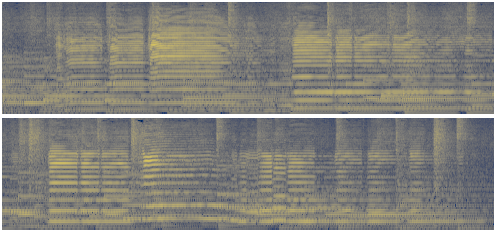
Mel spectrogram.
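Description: Jazz background music: a saxophone lead over a bass line that steps to a new note about twice a second, with light cymbal ticks.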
